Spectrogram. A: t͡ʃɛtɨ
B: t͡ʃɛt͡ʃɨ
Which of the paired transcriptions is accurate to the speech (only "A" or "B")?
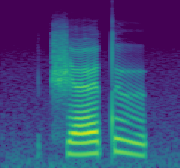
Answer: A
